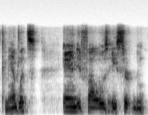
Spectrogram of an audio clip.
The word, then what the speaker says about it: cmdlet: CMDLETS is how it's written. It's pronounced commandlets.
